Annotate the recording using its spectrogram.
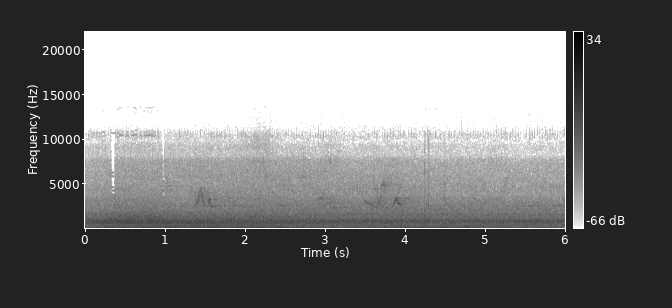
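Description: Steady outdoor background noise, an even hiss with a faint rumble low down. Two faint, brief high chirps come about one and a half and three and a half seconds in.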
